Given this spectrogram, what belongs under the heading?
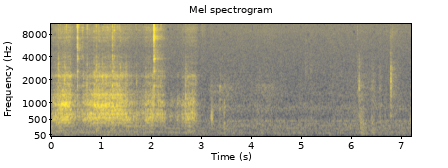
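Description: A Sailrite walking-foot sewing machine stitches lighter fabric with a brief, busy mechanical clatter, then slows into sparse, quiet ticks and clicks, close by with no talking.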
